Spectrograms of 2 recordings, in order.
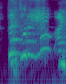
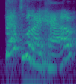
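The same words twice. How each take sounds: First: Far higher and louder, near shrieking with delight; ecstatic realization. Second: Higher and louder, a delighted discovery; excited realization. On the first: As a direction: top the first take, almost squealing. Repeats, even more worked up. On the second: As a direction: it clicks: blurt it out with glee. Sudden ADHD realization. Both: Real, not acted.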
